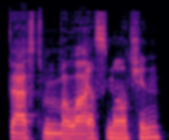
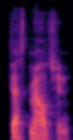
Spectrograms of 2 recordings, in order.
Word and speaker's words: Dastmalchian: So already, as you know on the show, we are a fan of David Dastmalchian. Dastmalchian.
